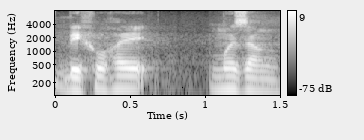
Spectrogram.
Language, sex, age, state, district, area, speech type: Bodo, male, 18-30, Assam, Kokrajhar, rural, spontaneous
